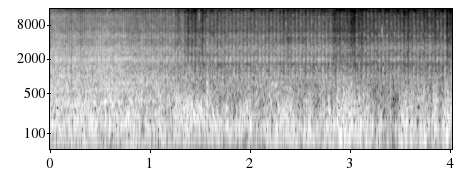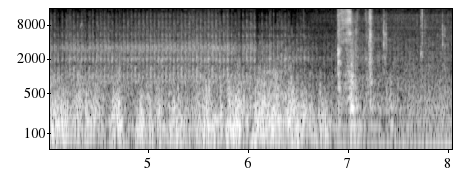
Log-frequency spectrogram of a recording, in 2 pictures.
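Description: Car engine running, heard from inside the cabin: a steady low rumble whose hiss eases off after the first few seconds. A few sharp clicks come near the end.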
